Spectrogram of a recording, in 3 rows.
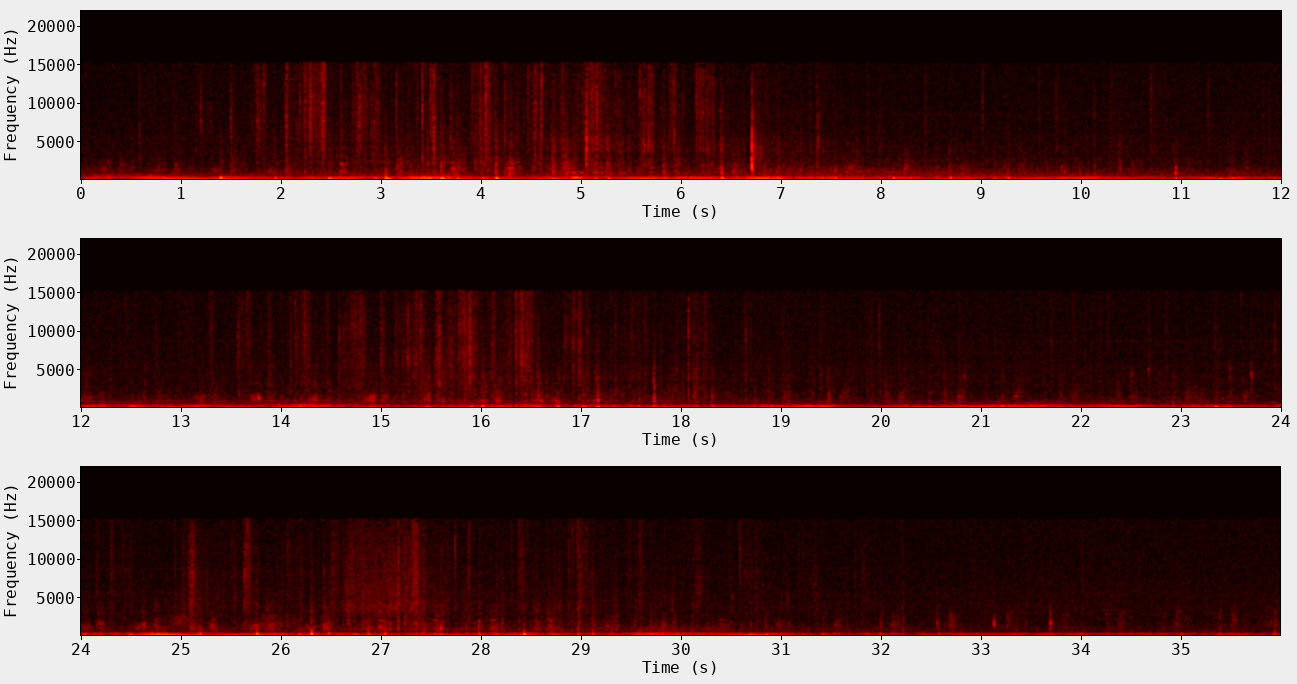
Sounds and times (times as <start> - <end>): Clip-clop: 0.0 - 35.9.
